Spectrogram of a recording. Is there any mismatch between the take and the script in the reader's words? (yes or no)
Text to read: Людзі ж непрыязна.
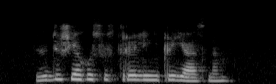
yes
